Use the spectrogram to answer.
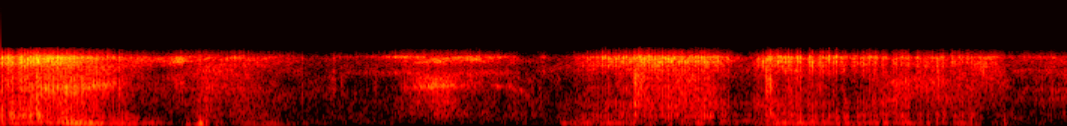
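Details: Two people sleeping and snoring: repeated rough, fluttering breaths, about three in seven seconds.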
